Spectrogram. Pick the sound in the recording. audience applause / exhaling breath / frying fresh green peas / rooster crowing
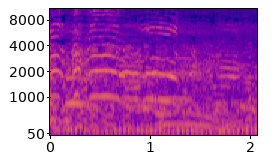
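rooster crowing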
